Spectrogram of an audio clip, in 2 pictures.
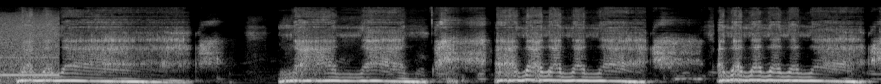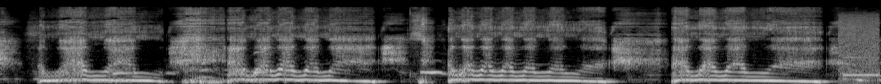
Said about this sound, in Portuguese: Esse cachorro dublou o Sauron, velho.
